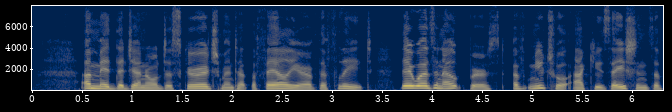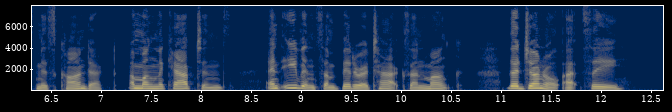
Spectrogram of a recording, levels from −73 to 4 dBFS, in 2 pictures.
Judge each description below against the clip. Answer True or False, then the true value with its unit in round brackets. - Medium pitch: True (170 Hz)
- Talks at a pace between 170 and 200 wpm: False (155 wpm)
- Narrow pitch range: False (4.3 semitones)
